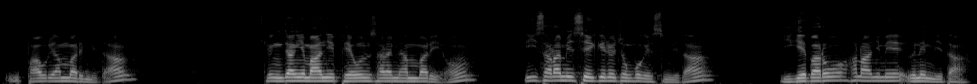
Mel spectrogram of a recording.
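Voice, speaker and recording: A middle-aged man preaching a sermon as pastor, emphatic, his voice rising to near-shouts when he quotes. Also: on the high side.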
